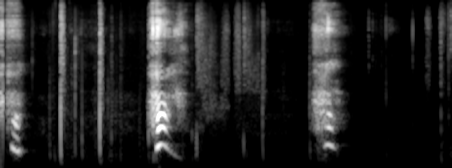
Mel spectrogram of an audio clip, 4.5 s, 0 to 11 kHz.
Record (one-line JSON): {"exhalation_length": "4.5 s", "exhalation_amplitude": 31179, "exhalation_signal_mean_std_ratio": 0.21, "survey_phase": "beta (2021-08-13 to 2022-03-07)", "age": "65+", "gender": "Female", "wearing_mask": "No", "symptom_cough_any": true, "symptom_runny_or_blocked_nose": true, "symptom_shortness_of_breath": true, "symptom_fatigue": true, "symptom_onset": "7 days", "smoker_status": "Ex-smoker", "respiratory_condition_asthma": true, "respiratory_condition_other": false, "recruitment_source": "REACT", "submission_delay": "1 day", "covid_test_result": "Negative", "covid_test_method": "RT-qPCR", "influenza_a_test_result": "Negative", "influenza_b_test_result": "Negative"}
